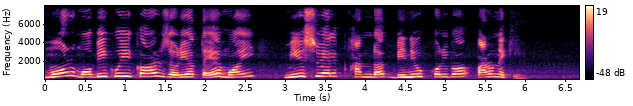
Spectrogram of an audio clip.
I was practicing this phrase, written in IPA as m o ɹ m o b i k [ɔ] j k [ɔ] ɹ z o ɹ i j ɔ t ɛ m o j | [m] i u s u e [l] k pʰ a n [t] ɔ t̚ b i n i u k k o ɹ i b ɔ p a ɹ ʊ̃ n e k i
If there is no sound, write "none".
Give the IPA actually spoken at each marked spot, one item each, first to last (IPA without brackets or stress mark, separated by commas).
u, ɔ, m, l, d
